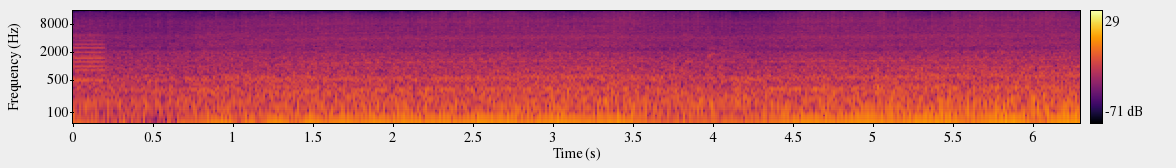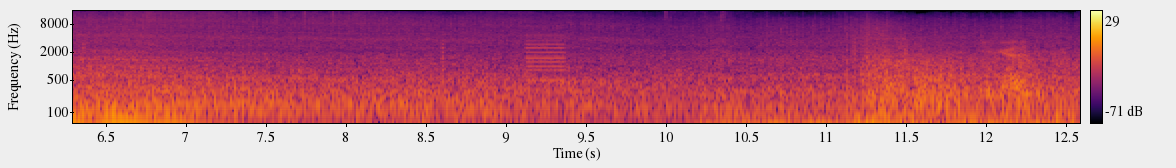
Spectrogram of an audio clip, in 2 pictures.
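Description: A car engine hums steadily as the car drives over rough ground.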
